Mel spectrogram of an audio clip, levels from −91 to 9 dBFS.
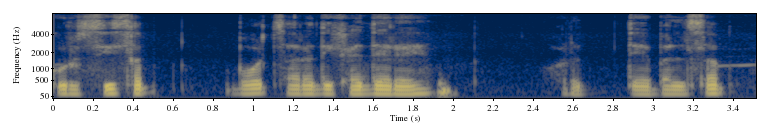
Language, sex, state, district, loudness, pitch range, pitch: Hindi, male, Arunachal Pradesh, Papum Pare, -21 LUFS, 105-115 Hz, 110 Hz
